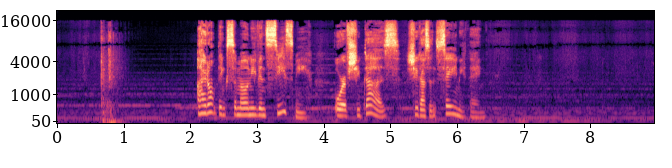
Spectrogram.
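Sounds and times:
door closing shut: 0.5 - 1.2
speech: 2.1 - 6.6.

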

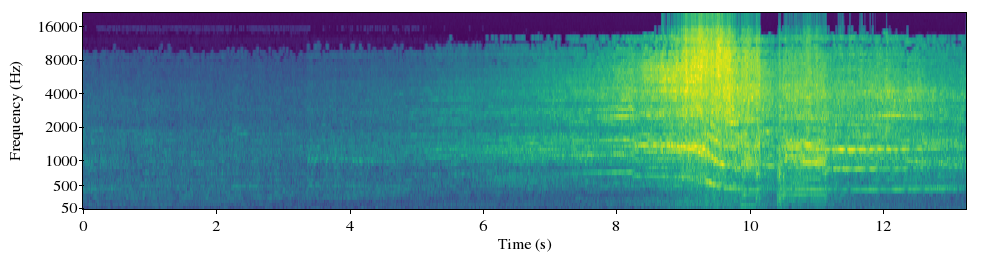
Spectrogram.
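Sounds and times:
retro V8 race car engine roaring past: 4.8 - 13.2.

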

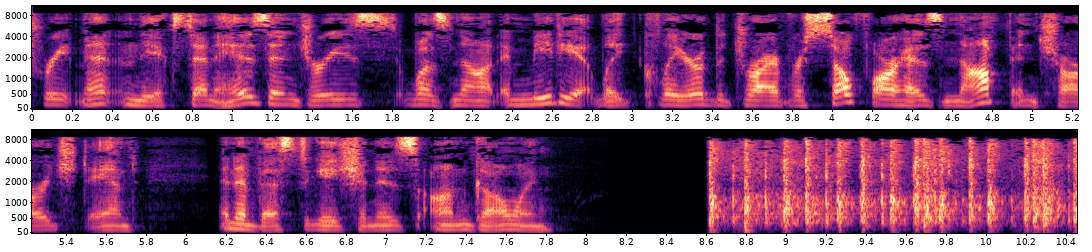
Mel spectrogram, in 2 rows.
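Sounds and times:
speech: 0.0 - 8.0
rapid gunfire: 8.6 - 10.4.

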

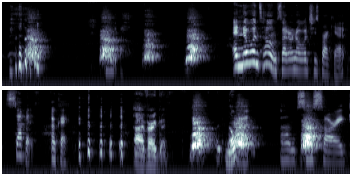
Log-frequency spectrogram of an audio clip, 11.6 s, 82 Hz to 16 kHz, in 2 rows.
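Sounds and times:
speech: 0.1 - 0.5, 3.9 - 11.5
dog barking: 0.3 - 0.8, 1.6 - 3.6, 8.9 - 10.2, 10.8 - 11.2.

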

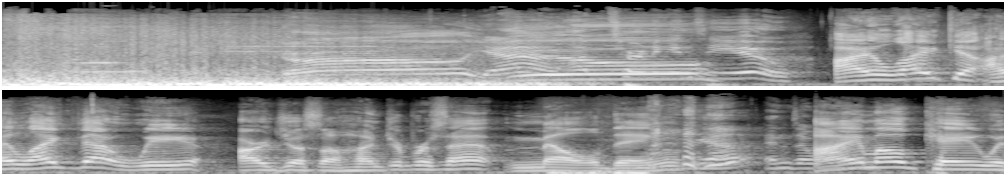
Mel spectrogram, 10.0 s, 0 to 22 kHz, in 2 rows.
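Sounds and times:
explosion sound effect: 0.0 - 3.1
speech: 4.3 - 10.0.

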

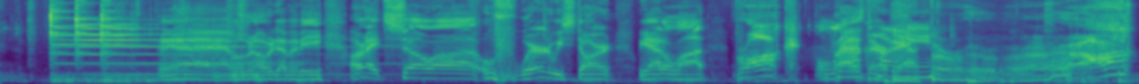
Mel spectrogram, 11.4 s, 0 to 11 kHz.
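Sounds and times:
bright metallic bell ringing: 0.5 - 4.8
speech: 1.6 - 11.3.

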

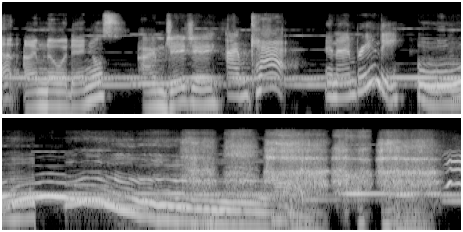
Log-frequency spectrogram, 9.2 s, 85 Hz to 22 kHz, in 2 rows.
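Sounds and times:
speech: 0.0 - 5.1
low drawn-out voiced moan: 4.2 - 9.1
voice imitating deep heavy breathing: 4.2 - 9.1.

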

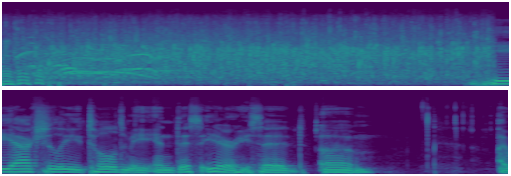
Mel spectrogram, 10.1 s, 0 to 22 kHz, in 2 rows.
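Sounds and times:
speech: 0.0 - 0.7, 4.9 - 8.8
audience clapping: 0.0 - 5.4.

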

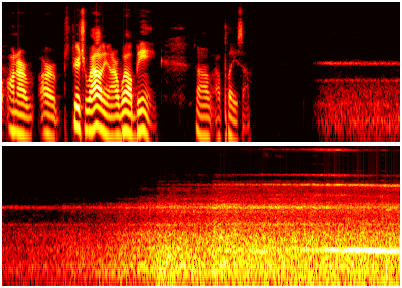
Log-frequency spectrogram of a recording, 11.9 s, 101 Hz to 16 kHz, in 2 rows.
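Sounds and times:
speech: 0.1 - 3.8
freight train brakes squealing: 4.8 - 11.9.

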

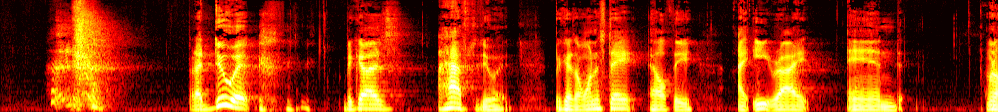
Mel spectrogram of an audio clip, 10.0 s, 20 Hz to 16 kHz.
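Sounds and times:
person sneezing: 0.5 - 1.4
speech: 1.9 - 9.1.

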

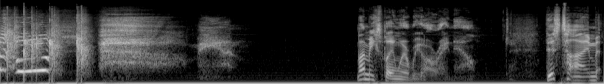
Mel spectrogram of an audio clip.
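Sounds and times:
scattered cheers: 0.0 - 0.8
studio audience clapping: 0.0 - 1.1
speech: 3.6 - 4.8, 5.5 - 6.0.

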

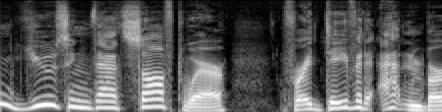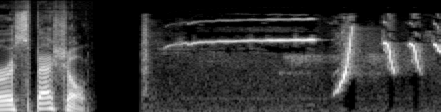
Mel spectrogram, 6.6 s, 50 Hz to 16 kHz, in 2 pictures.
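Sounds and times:
speech: 0.0 - 4.5
bird singing in a forest: 4.5 - 6.6.

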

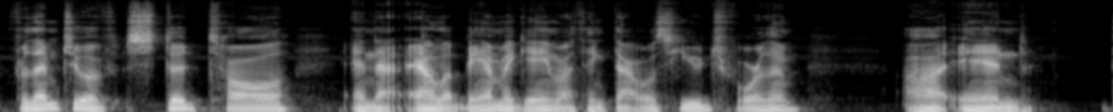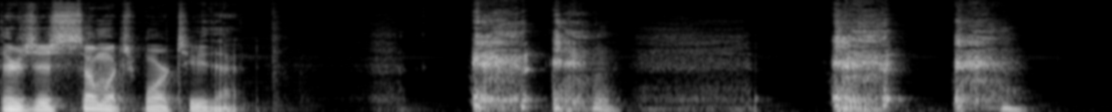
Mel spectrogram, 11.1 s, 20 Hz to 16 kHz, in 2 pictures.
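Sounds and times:
speech: 0.1 - 6.8, 7.9 - 8.7, 9.7 - 10.7
coughing fit: 7.9 - 8.8, 9.7 - 10.8
raspy wheezing inhale: 8.7 - 9.4.

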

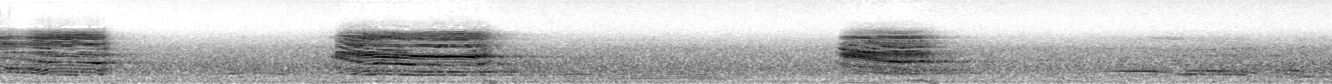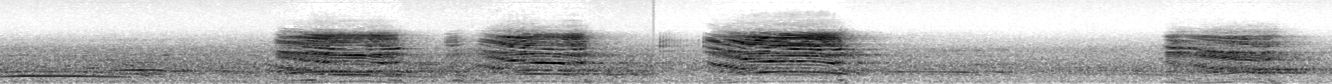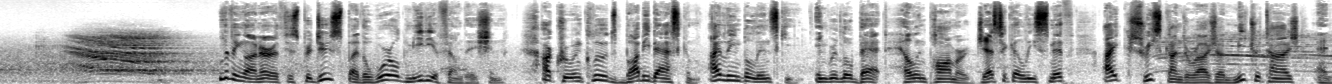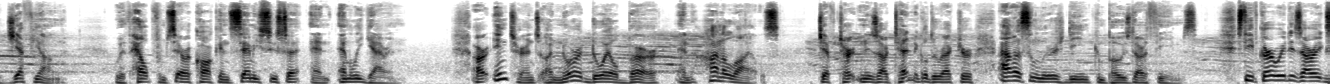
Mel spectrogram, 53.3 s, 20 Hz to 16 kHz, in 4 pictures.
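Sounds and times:
red deer stags roaring during rut: 0.0 - 1.2, 3.3 - 7.2, 8.4 - 9.7, 11.1 - 15.3, 16.1 - 22.2, 25.0 - 29.5, 38.0 - 41.4, 45.2 - 53.2
speech: 29.0 - 53.2.

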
